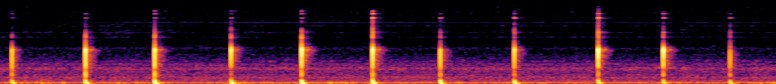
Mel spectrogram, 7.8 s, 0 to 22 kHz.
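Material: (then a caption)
Glass, wood. A wooden spoon taps on a glass object for ASMR, making 11 short, dry taps at a slow, slightly uneven pace. Each tap has a clear tone near 1.9 kHz with a bright edge and dies away almost at once, over a faint low hum.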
